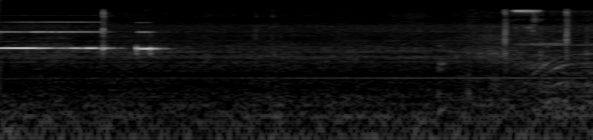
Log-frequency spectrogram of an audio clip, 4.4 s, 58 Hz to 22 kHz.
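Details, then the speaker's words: LTV 1200 transport ventilator switched on during setup: a few short high electronic beeps, then quiet room hum; normal power-up tones. "Alright, so turn it on. It's going to go on."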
